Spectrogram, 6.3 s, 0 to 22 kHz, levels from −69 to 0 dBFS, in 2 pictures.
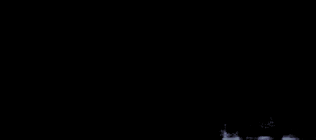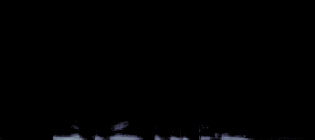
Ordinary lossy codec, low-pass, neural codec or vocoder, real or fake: none; 5.4 kHz; codec, 16 kHz, 0.5 kbps, X-Codec, WavLM features, trained on Multilingual LibriSpeech; fake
